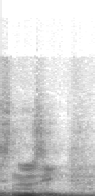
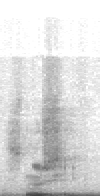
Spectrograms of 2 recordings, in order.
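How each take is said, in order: First: The consonant in the name is voiced like Z. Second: The consonant in the name is unvoiced like S. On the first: The speaker calls it wrong. "they like to turn the last the last uh, S to Z" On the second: The speaker calls it right. "pronounce the first like S and the second like S"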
